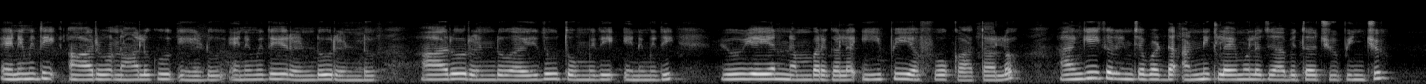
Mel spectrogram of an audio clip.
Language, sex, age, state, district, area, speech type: Telugu, female, 18-30, Andhra Pradesh, Guntur, urban, read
